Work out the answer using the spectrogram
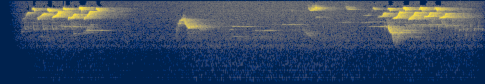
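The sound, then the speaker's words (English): An indigo bunting sings a few high, rapid, sweet phrases of paired notes, each separated by short pauses, with the last phrase long and full. “Indigo bunting.”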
